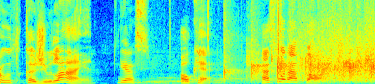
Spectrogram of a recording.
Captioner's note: audience applauds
